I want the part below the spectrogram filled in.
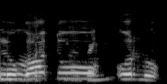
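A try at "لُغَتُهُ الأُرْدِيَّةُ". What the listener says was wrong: Lugotuhu ada hu-nya, idhofah.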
